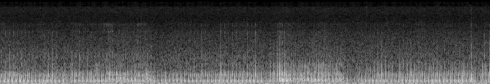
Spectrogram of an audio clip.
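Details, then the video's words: Pet cat purring, a soft throaty rumble held evenly for nearly five seconds with faint breath changes. "Purring cat"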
